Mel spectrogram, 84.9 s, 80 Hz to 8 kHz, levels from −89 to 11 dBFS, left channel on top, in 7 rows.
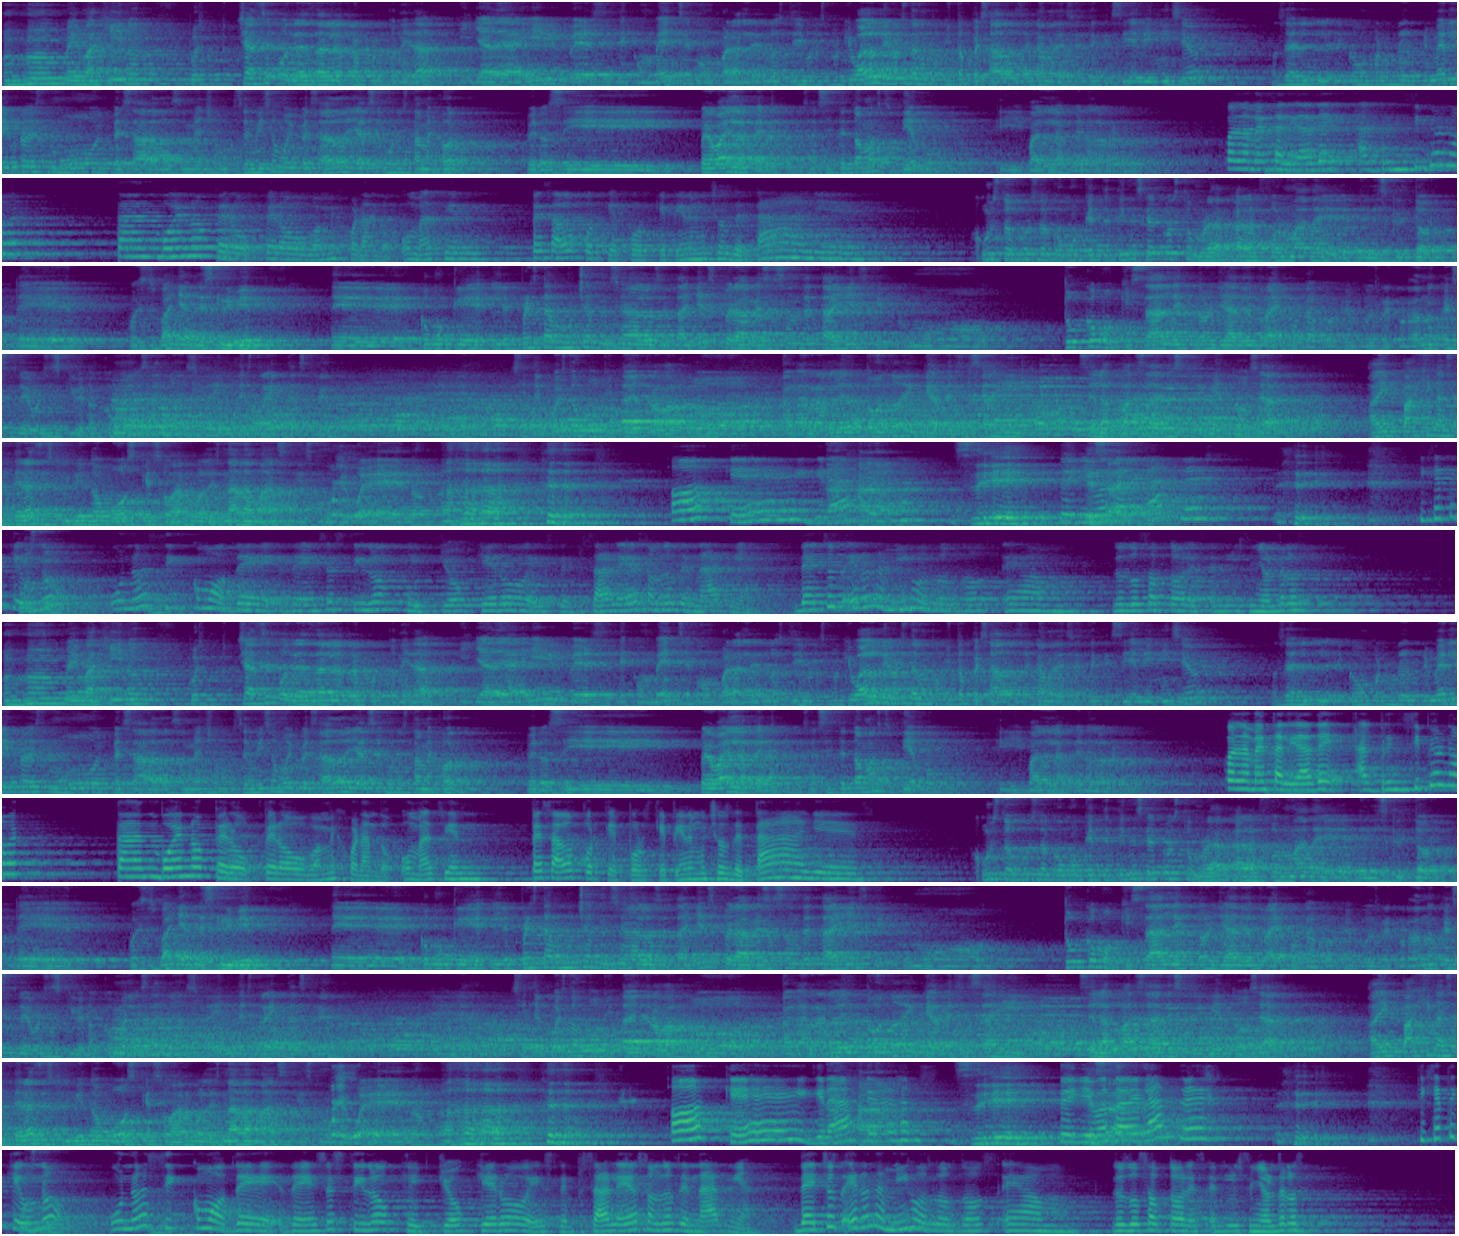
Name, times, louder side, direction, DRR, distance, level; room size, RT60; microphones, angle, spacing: voice 1, 0.0-1.7 2.0-10.0 10.6-16.0 16.5-19.9 20.4-21.6 22.7-22.9 32.3-37.0 37.4-38.8 39.1-44.6 45.2-51.3 52.0-54.7 55.0-59.2 59.9-65.7 67.5-68.1 68.5-70.2 71.2-71.7 72.0-72.3 72.8-73.3 73.9-74.2, equal, ahead, -1 dB, 0.7 m, -33 dB
voice 2, 22.3-24.4 25.2-28.3 28.7-31.5 63.4-63.6 66.2-68.3 69.4-70.8 72.4-73.3 73.6-79.1 79.3-81.7 82.0-83.6, right 5 dB, 50° right, 11 dB, 0.3 m, -30 dB
sound 1, 49.4-59.5, left 2 dB, 85° left, 0.7 m, -33 dB
5.6 x 5.1 x 6.2 m, 2.3 s
head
